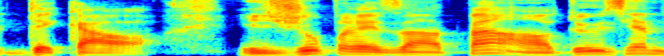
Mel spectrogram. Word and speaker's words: Dichow: Ça s'écrit D-I-C-H-O-W, mais il faut prononcer Decker.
